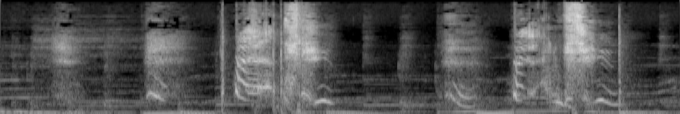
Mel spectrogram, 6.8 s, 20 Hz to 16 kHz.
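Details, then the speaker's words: Woman on day 4 of a cold combined with allergies, with a strong tickle: several forceful sneezes in close succession, each with a sharp gasping intake before it, some background noise; sneezing fit. "It does feel good to get them out, and there is still quite a tickle though. Oh, fucking sneezing fits."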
